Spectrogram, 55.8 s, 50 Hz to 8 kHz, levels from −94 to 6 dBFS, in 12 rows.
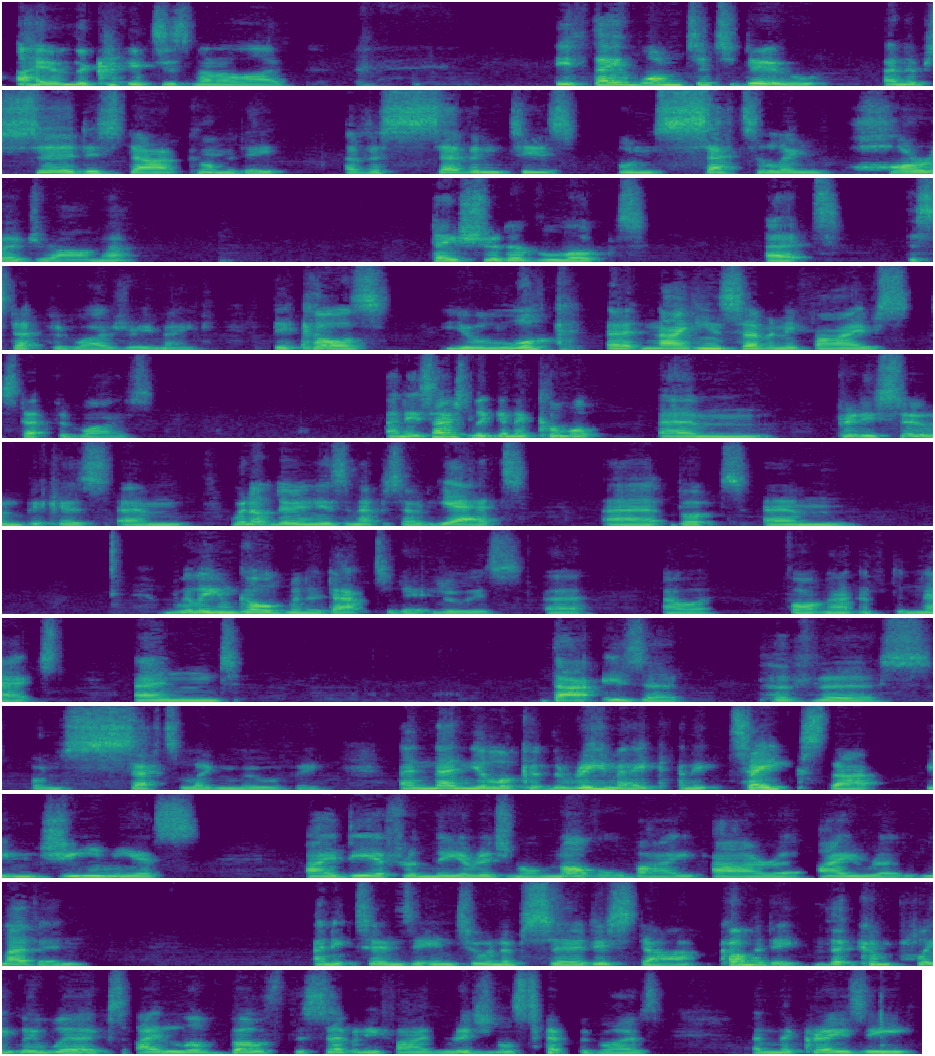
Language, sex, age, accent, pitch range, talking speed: English, male, 30-49, British, 95-120 Hz, 130 wpm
